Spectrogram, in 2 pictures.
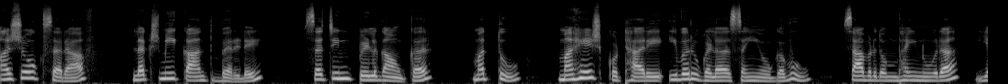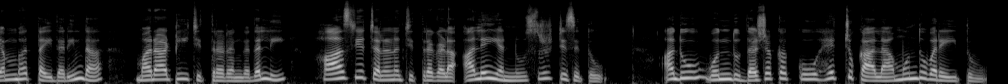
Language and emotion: Kannada, neutral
